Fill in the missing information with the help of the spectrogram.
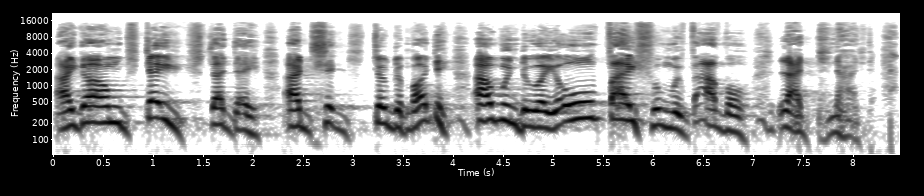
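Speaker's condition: Cerebral palsy; speech impediment

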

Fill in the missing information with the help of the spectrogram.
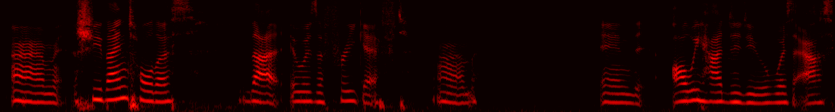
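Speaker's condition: Cleft lip and palate

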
